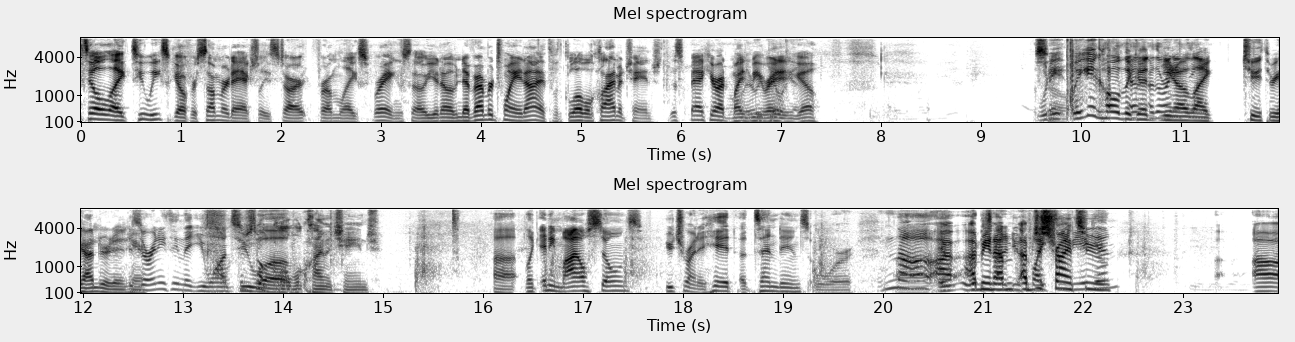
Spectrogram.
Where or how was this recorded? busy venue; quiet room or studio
busy venue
